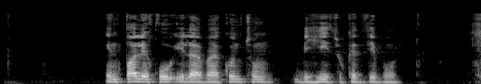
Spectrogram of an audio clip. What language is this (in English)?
Arabic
